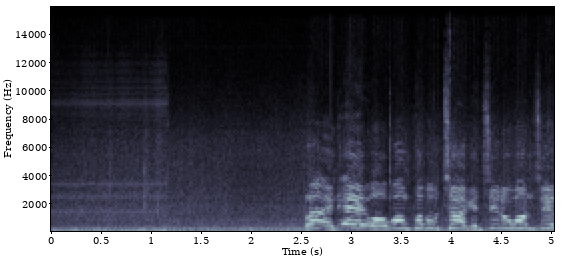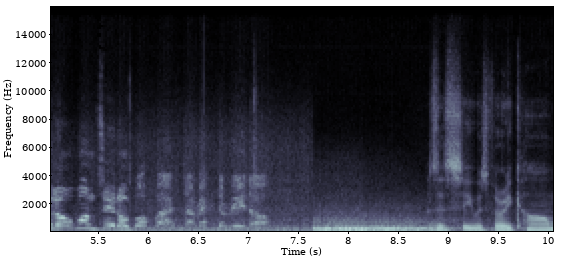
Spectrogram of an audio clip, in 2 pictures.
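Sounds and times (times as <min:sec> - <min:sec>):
machinery and ventilation noise: 0:00.0 - 0:07.7, 0:08.7 - 0:10.0
low hum: 0:07.3 - 0:09.5.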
